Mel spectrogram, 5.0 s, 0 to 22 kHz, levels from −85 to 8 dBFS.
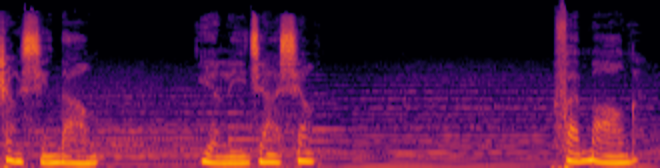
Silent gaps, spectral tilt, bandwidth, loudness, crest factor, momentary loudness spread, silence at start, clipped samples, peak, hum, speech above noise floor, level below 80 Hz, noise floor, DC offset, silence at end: none; -5 dB/octave; 16.5 kHz; -16 LUFS; 16 dB; 24 LU; 0 s; under 0.1%; -2 dBFS; none; 24 dB; -38 dBFS; -39 dBFS; under 0.1%; 0 s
